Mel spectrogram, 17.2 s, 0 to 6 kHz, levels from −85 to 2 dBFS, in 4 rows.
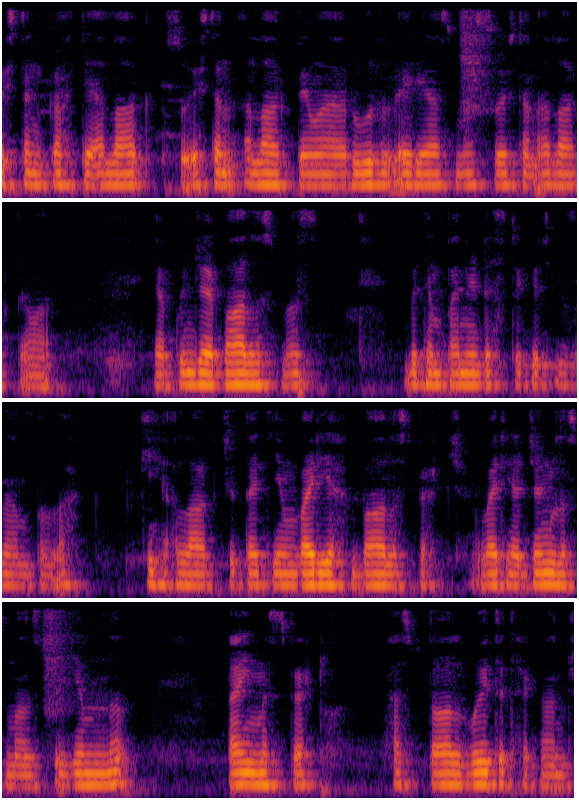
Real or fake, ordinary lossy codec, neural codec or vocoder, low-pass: real; none; none; 5.4 kHz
